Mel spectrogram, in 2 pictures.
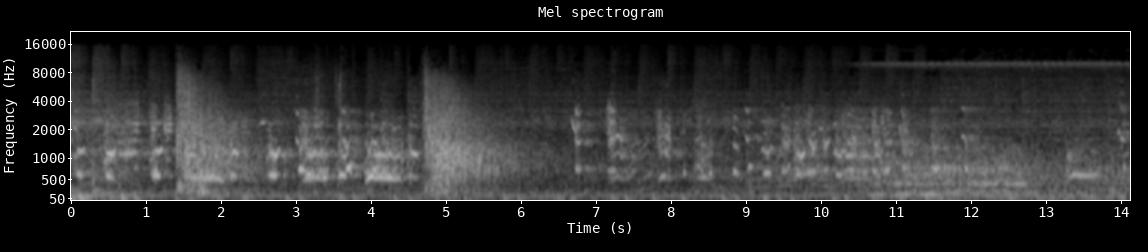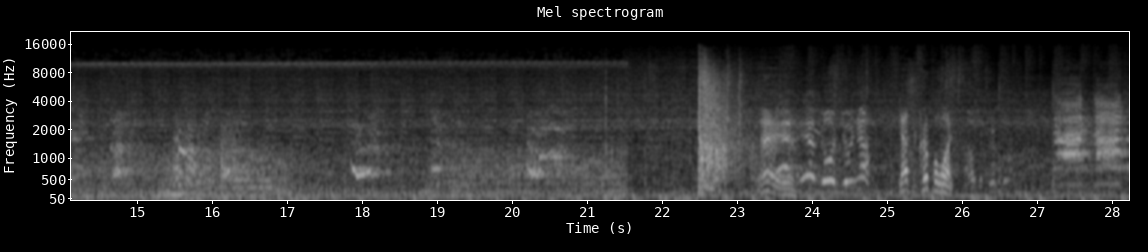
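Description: A pack of rabbit hounds baying on a running rabbit, in short, broken calls throughout, over background music. A few brief sweeping rushes of noise come near the start and again about three-quarters of the way in.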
